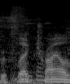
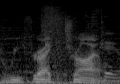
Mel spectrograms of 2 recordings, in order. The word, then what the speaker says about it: Reflectrial: It's reflect trial, not refract trial.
